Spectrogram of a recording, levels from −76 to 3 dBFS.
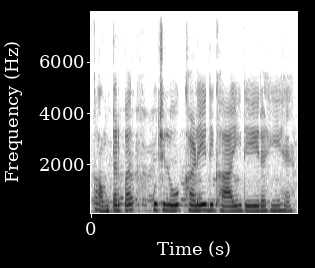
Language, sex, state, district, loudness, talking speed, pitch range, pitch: Hindi, female, Uttar Pradesh, Lucknow, -13 LUFS, 130 wpm, 195-215 Hz, 210 Hz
